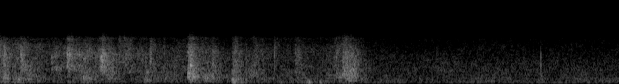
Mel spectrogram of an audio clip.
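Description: Footsteps and camera-handling noise: irregular short knocks and rustles for about three and a half seconds, then only faint room tone.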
